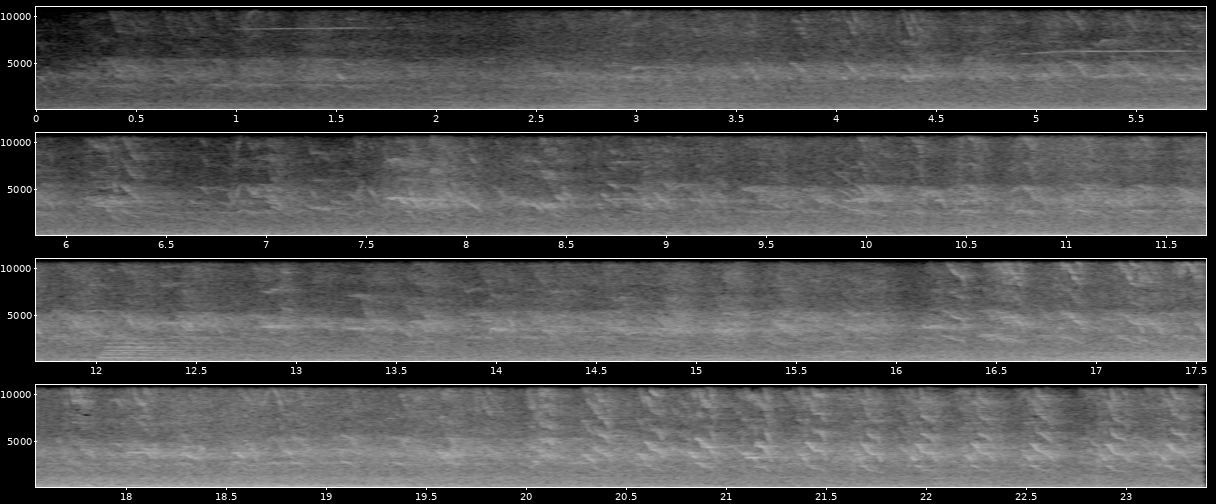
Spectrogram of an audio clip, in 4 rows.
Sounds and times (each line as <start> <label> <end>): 12.1 People Talk 21.2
